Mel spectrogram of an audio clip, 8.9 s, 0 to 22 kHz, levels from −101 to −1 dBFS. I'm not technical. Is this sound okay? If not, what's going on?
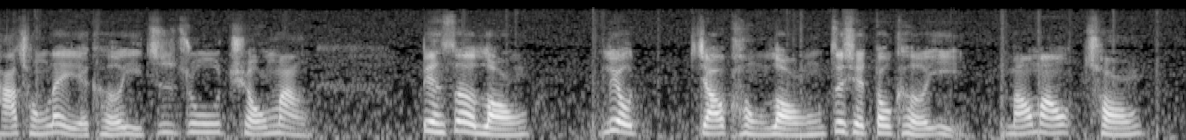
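No, not quite. This speech clip has overdone noise removal running through the whole thing, start to finish. Someone cleaned up a noisy recording with a noise reduction tool turned up too far. It knocks out any slice of the sound it mistakes for background hiss, and the softer bits of the voice get caught too. So the pauses go almost dead quiet with little sparkly specks.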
